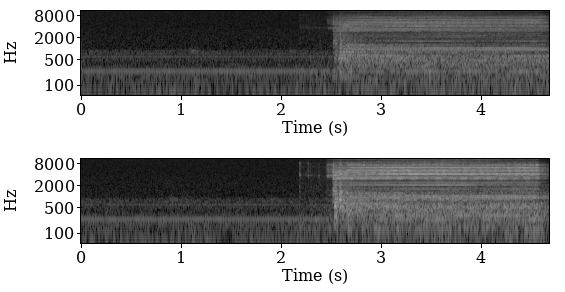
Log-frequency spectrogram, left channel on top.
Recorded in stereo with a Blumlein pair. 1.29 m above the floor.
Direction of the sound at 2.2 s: 50° right.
